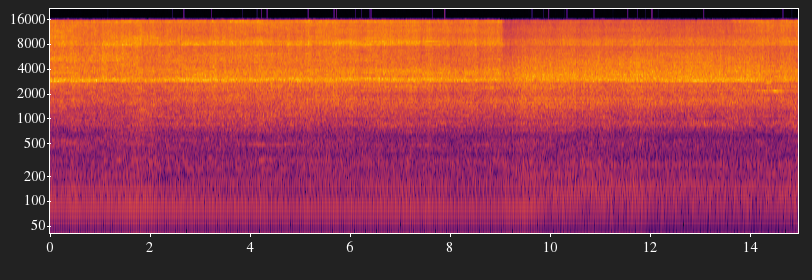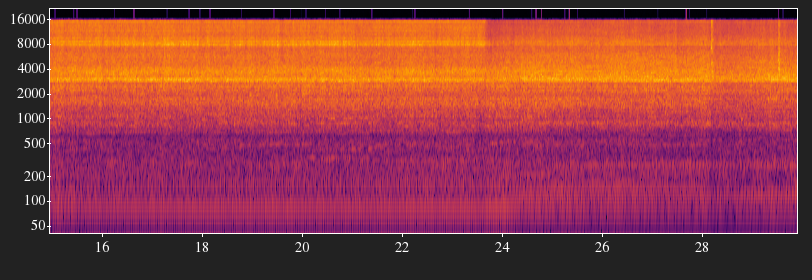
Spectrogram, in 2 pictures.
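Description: Large log band saw running steadily: a low machine hum under a constant high whine. The high hiss over it drops away about nine seconds in and comes back near 24 seconds.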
